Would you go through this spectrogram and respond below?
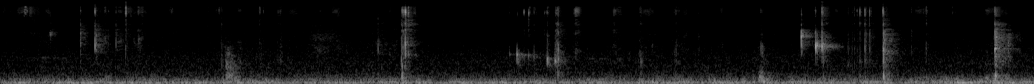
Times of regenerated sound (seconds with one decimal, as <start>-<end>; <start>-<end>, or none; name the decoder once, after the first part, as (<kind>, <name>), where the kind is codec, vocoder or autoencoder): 1.2-1.7 (vocoder, Vocos)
